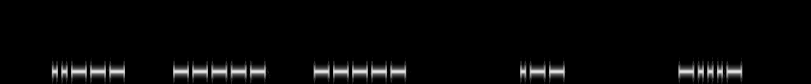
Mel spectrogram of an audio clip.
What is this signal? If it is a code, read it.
Morse code, heard as a keyed tone, about 25 wpm, spaced as for 13 wpm, 600 Hz. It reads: 200 W <BT>
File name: QSO 407 13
